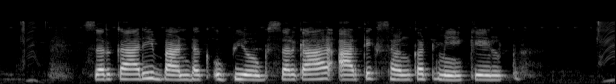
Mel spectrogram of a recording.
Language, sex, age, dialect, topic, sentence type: Maithili, female, 18-24, Southern/Standard, banking, statement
